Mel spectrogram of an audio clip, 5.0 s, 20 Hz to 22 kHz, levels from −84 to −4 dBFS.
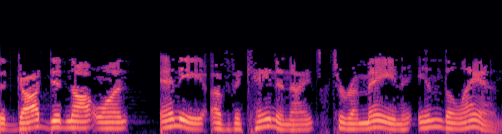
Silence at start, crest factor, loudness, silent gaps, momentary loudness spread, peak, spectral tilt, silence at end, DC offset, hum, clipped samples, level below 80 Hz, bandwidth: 0 s; 16 dB; -25 LUFS; none; 8 LU; -8 dBFS; -4.5 dB/octave; 0 s; under 0.1%; none; under 0.1%; -54 dBFS; 5.8 kHz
